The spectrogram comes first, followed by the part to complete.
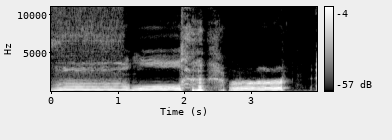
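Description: A man humming three held notes on about the same pitch, each under a second, with a slight wobble. They are voiced consonants such as "mm", sustained to show that they can carry a tune.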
